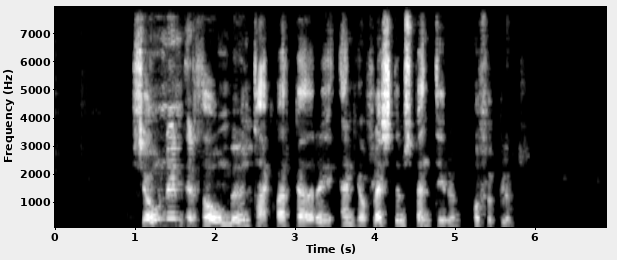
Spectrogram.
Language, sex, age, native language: Icelandic, male, 40-49, Icelandic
